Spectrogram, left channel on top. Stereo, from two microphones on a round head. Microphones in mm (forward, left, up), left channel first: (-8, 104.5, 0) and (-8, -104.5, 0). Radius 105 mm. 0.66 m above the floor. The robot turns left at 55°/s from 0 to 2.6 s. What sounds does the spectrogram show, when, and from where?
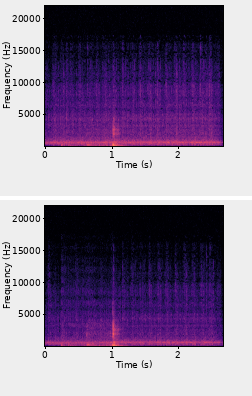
0.2 s a drawer: 70° right (ahead or behind), 2.5 m; by 1.2 s 60° right (ahead or behind), 2.5 m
